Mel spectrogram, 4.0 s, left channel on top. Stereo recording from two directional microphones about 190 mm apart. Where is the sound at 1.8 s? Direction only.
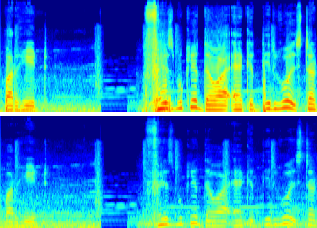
45° left (ahead or behind).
